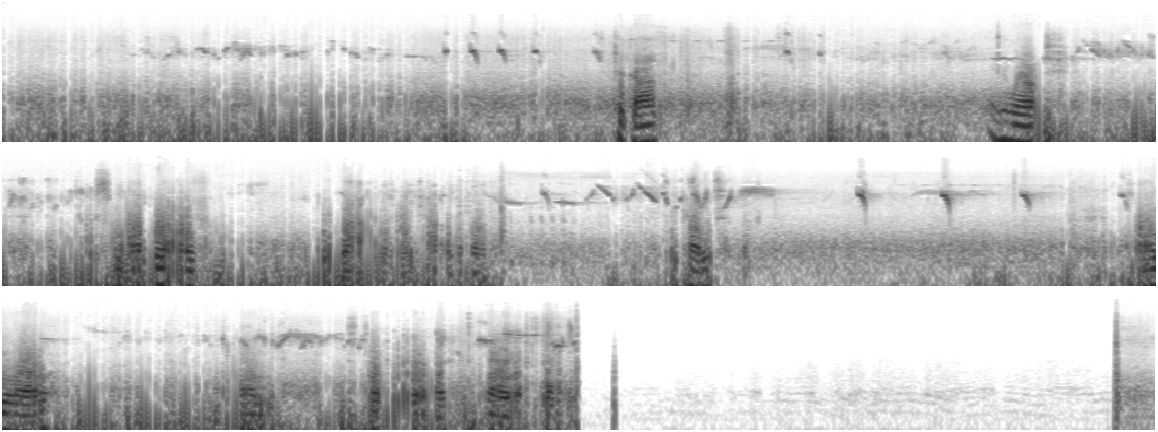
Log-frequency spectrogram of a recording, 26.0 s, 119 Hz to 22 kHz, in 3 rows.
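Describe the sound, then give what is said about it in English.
A bird, called a crossbill and thought to be a male, perched in a ponderosa pine on top of a ridge at 10:35 a.m., sings short, high, repeated phrases over a heavy, constant low rumble like wind buffeting a microphone. The noise cuts off abruptly near the end, leaving near silence. “I see the bird. It's, I think, a male perched here in the ponderosa pine.”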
